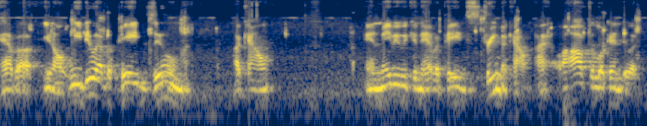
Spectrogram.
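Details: Adult male speaker; ordinary speech.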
